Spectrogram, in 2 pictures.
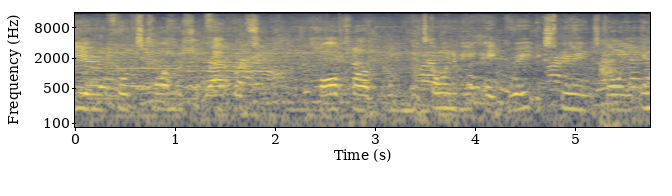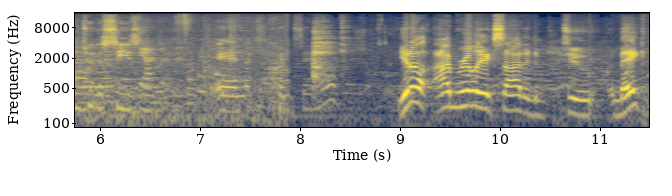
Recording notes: Live from Ivy Park Sports and Grill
